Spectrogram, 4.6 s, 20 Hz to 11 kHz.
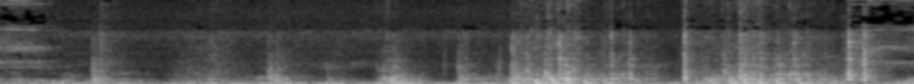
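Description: Knocks and scraping as the heavy Stihl 070 chainsaw powerhead is turned over and shifted on a steel workbench, busiest in the second half.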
